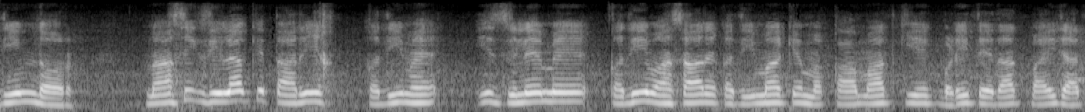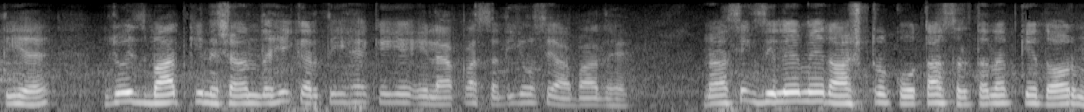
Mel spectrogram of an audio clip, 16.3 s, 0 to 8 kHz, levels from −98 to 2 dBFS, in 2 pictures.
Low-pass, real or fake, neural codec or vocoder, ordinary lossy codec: 7.2 kHz; fake; vocoder, 22.05 kHz, 80 mel bands, Vocos; AAC, 32 kbps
